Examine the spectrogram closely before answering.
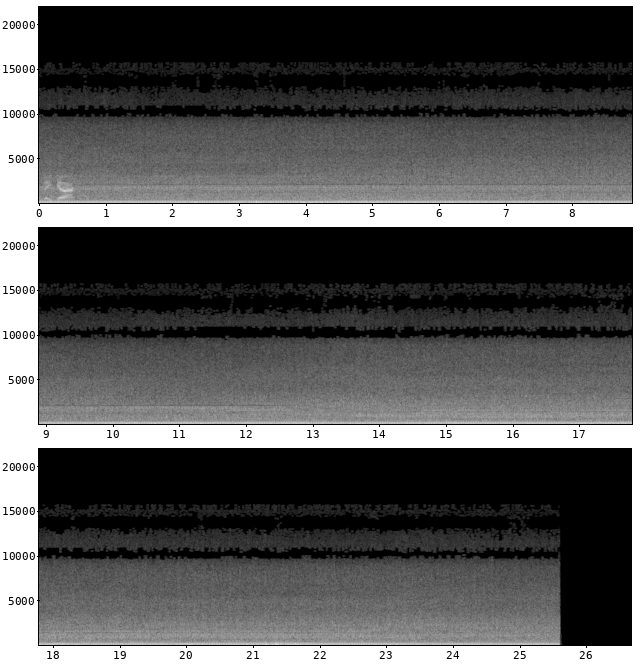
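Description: Paddlewheel aerators churn and splash water steadily.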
